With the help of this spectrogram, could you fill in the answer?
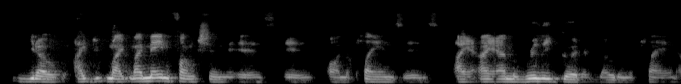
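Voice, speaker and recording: An ordinary speaking voice, this man talks with an American accent at a moderate pace, with hardly any pauses. His intonation is fairly even, but his loudness swings widely. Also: medium pitch for a man. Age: 60s. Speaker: charity president, record producer. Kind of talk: interview.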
